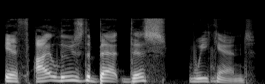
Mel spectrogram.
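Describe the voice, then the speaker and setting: A man with a fairly high voice co-hosts a radio show. His banter is casual, playful and self-mocking, recorded in a dry studio. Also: sing-song, takes it slowly, no room sound. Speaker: co-host of a poetry radio show.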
